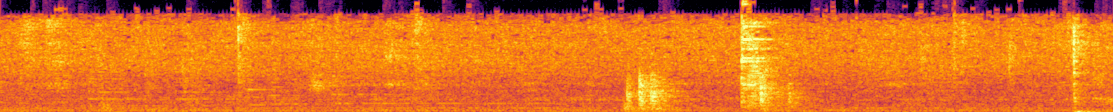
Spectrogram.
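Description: Corn fritters fry in a pan with a faint steady sizzle, broken by a few brief scrapes and clinks of a spatula against the pan.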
